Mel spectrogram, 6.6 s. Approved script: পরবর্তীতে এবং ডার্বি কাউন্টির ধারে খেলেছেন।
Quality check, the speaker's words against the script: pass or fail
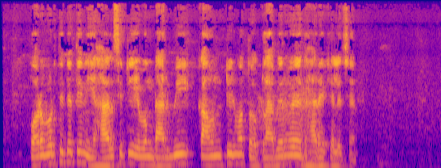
fail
